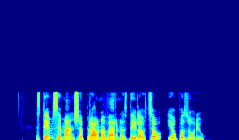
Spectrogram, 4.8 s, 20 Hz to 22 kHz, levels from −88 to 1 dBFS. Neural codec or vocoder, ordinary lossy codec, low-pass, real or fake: none; none; none; real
